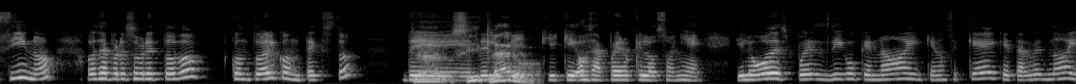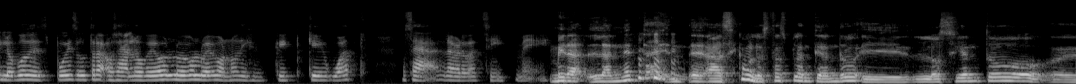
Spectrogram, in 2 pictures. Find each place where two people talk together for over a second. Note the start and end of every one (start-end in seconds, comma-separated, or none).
4.1-5.5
